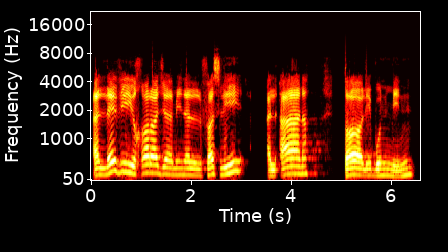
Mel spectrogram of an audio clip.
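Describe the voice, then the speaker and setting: A man teaching an online Arabic lesson, explaining slowly and checking often that students follow. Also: a little high, bright, forceful tone, clean tone, lo-fi sound.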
